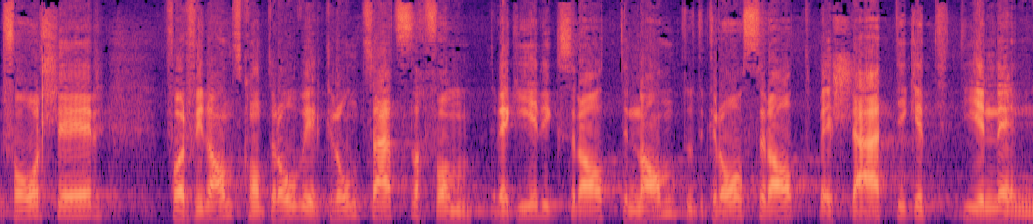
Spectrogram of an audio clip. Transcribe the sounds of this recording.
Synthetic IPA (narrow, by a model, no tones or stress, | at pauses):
əɾfoːɾʃeːəɾ | foɾfinɑnt͡skʰɔnt̪ɾɔləʋɪt̚ɡɾʊntsæt͡sləχfɔmɾɛɡiəɾɪksɾɑːtɛɾnɑntud̥əɡɾoːsɾɑːtb̥ɛʃtæːtɪɡət | d̥iɛɾnɛn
